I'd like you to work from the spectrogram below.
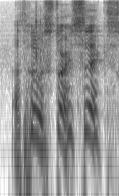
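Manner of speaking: high, loud exasperated cry; frustrated groaning. Real, not acted. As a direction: wail it out in disbelief. Frustrated, muted in the meeting.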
